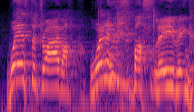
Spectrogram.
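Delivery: acted-out old lady hollering, loud and high-pitched. Telling a story about a woman on a bus, retelling her yell at the attendant. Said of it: "she yells out of the bus".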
